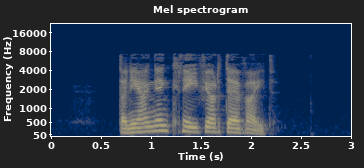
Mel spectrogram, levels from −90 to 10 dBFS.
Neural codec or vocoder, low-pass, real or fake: none; 7.2 kHz; real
